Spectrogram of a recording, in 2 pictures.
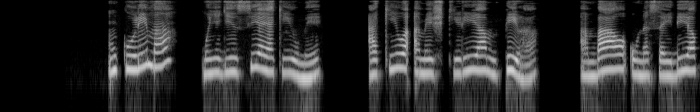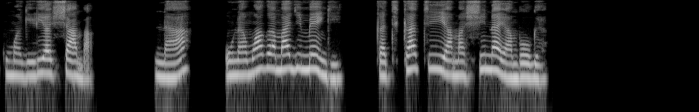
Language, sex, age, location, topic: Swahili, female, 25-35, Dar es Salaam, agriculture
